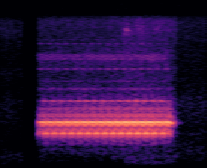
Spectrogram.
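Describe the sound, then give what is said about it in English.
A single steady electronic telephone ring sounds for just over a second, a loud, even tone with no talking over it, then cuts off abruptly into quiet. “Got to turn off phones.”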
